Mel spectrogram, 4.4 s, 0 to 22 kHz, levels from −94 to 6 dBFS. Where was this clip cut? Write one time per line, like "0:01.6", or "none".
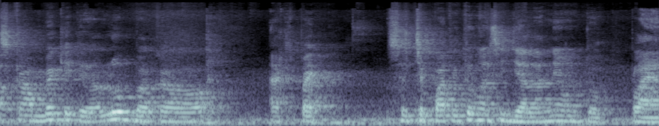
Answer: none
